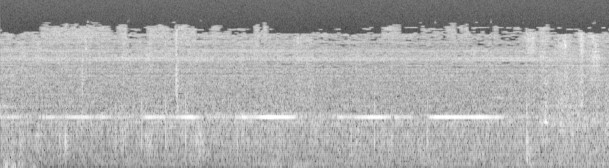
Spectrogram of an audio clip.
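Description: Faint scratching of a pen writing on paper. A thin, faint high tone comes and goes in short stretches over it.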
